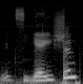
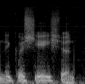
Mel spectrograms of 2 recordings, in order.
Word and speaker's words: negotiation: It is negotiate, yes. When you put the TION, it becomes negotiation, not negotiation.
